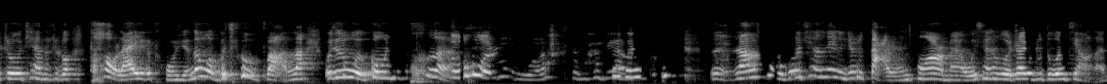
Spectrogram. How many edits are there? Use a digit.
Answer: 1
